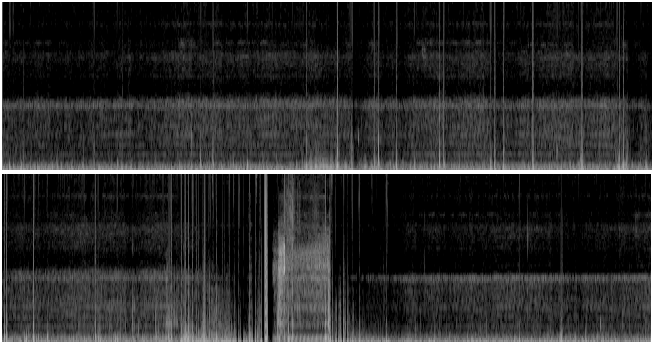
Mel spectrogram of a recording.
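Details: Soft, steady low thumps of a normal heartbeat over a constant hum, with a short gurgle of stomach growling.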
